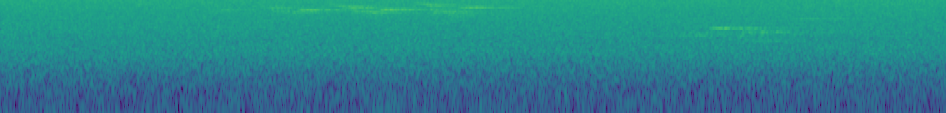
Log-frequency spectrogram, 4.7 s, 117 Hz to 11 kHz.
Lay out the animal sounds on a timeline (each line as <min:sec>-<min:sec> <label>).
0:01.0-0:02.7 Blackburnian Warbler (Setophaga fusca)
0:03.2-0:04.5 Wood Thrush (Hylocichla mustelina)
